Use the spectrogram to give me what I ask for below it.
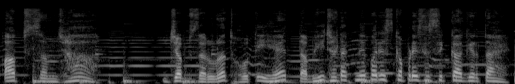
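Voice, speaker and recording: A man voicing a kind, generous farmer in an animated moral story, who speaks in a caring and expressive way. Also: on the high side, unhurried, music in the background, natural voice. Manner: warm-hearted, caring, expressive. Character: kind, generous farmer hero, middle-aged. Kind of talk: cartoon voice acting.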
